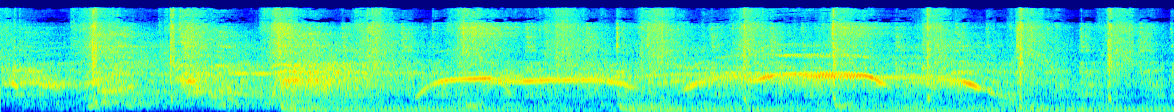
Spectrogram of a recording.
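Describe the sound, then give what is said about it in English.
A large crowd of excited fans in Korea cheers and screams continuously, with high rising and falling shrieks sweeping over a dense roar and low rumbling thumps underneath. “Masks are still required, but the screaming ban has been lifted. And so cheering is back in Korea.”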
